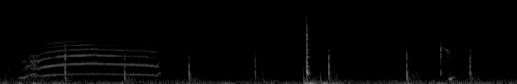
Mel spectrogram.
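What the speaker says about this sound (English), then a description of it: "Such a good little kitty, aren't you?" A house cat gives one long, drawn-out meow, followed by quiet scattered clicks and taps in a hushed room.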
